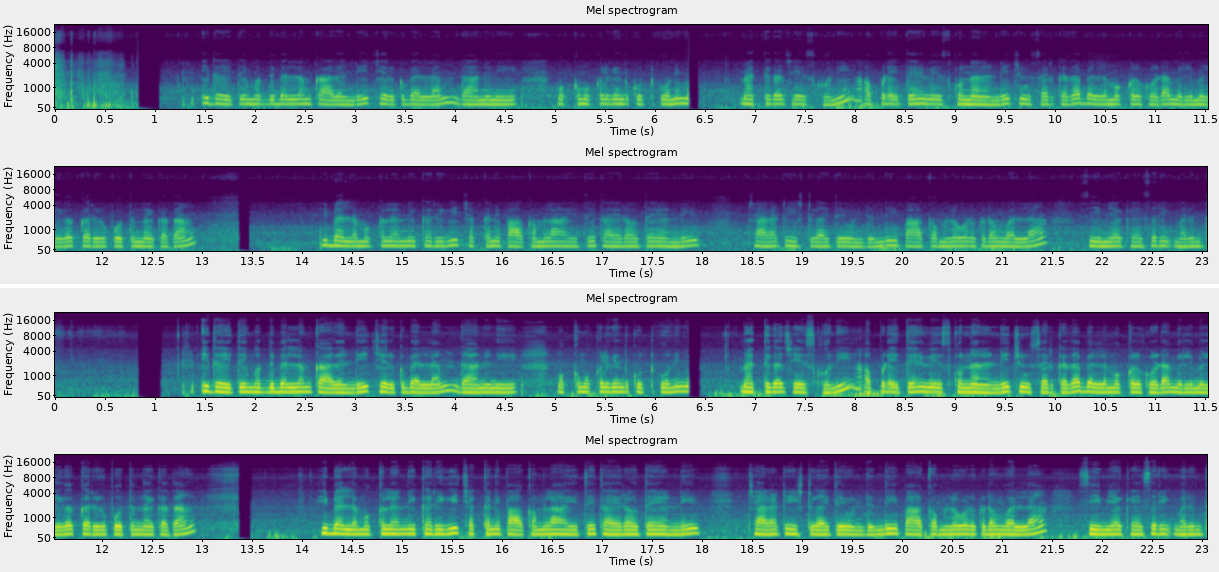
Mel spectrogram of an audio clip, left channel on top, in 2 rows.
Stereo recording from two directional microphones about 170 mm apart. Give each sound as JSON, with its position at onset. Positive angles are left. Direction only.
{"t": 1.5, "sound": "speech", "side_deg": -50}
{"t": 5.0, "sound": "speech", "side_deg": -20}
{"t": 5.4, "sound": "speech", "side_deg": -35}
{"t": 6.8, "sound": "speech", "side_deg": -50}
{"t": 11.3, "sound": "speech", "side_deg": -30}
{"t": 14.2, "sound": "speech", "side_deg": -40}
